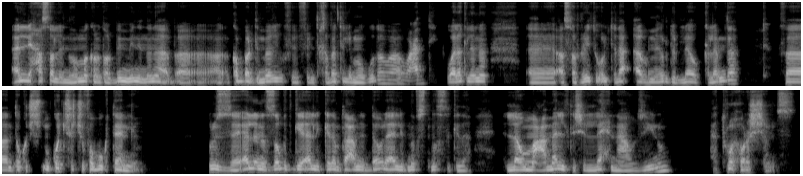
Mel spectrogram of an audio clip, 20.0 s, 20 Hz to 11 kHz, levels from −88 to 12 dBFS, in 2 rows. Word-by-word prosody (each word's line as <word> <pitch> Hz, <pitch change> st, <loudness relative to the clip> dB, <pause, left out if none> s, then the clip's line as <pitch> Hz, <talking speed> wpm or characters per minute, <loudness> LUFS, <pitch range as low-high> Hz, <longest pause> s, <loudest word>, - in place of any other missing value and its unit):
قال 240 Hz, -, +4 dB
لي: 245 Hz, 0 st, +4 dB
"حصل 105 Hz, -, +2 dB
إنّه 95 Hz, 0 st, -2 dB
هُم 110 Hz, +2 st, +3 dB
كانوا -, -, -2 dB
طالبين 115 Hz, -1 st, +2 dB
مِنّي 115 Hz, 0 st, +4 dB
إن 100 Hz, +1 st, -1 dB
أنا 110 Hz, +1 st, +1 dB
أبقى -, -, -4 dB
أكبّر -, -, +1 dB
دماغي 110 Hz, +4 st, 0 dB
في 185 Hz, -1 st, -10 dB
في 185 Hz, -, -13 dB
الانتخابات 105 Hz, +4 st, -4 dB
اللي 100 Hz, -3 st, -2 dB
موجودة 100 Hz, +10 st, -2 dB
و -, -, -10 dB, 0.2 s
وأعدّي، 135 Hz, +3 st, -3 dB
ولكن 115 Hz, +2 st, +2 dB
أنا 115 Hz, 0 st, +1 dB, 0.5 s
آآ 90 Hz, 0 st, -2 dB
أصرّيت 115 Hz, +4 st, -1 dB
وقُلت 115 Hz, -3 st, -3 dB
لأ 115 Hz, -, -1 dB
بما 95 Hz, 0 st, -5 dB
يرضي 105 Hz, -2 st, -4 dB
الله 95 Hz, +3 st, -1 dB
والكلام 100 Hz, +4 st, -3 dB
ده 140 Hz, +1 st, -3 dB, 0.5 s
فأنت 100 Hz, -1 st, +1 dB
ما -, -, -5 dB
كُنتش -, -, +3 dB
ما -, -, -1 dB
كُنتش -, -, +2 dB
هتشوف -, -, -1 dB
أبوك 110 Hz, +1 st, +1 dB
تاني 105 Hz, -5 st, +2 dB
يعني" -, -, -10 dB, 0.9 s
قُلت -, -, -9 dB
له: 125 Hz, -, +3 dB
"إزاي؟" 95 Hz, -3 st, +2 dB
قال 120 Hz, +2 st, +5 dB
لي: 130 Hz, -, +4 dB
"أنا 120 Hz, -, +4 dB
الظابط 115 Hz, +3 st, +1 dB
جِه 115 Hz, 0 st, +4 dB
قال 115 Hz, -, +4 dB
لي 110 Hz, -, +1 dB
كده 115 Hz, +1 st, 0 dB
بتاع 100 Hz, -, +3 dB
أمن 110 Hz, -, +2 dB
الدولة 110 Hz, +4 st, 0 dB
قال 110 Hz, +1 st, +4 dB
لي 105 Hz, -, +1 dB
بنفْس 105 Hz, +1 st, -1 dB
النَص 110 Hz, 0 st, -5 dB
كده: 85 Hz, -1 st, -8 dB, 0.4 s
لو 100 Hz, +1 st, +4 dB
ما 105 Hz, -, +6 dB
عملتش 110 Hz, 0 st, +3 dB
اللي 95 Hz, +4 st, -1 dB
إحنا 95 Hz, -5 st, -2 dB
عاوزينه 105 Hz, -, -4 dB, 0.5 s
هتروح -, -, -4 dB
ورا -, -, +1 dB
الشمس." -, -, 0 dB
110 Hz, 205 wpm, -23 LUFS, 95-115 Hz, 0.9 s, ما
